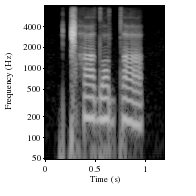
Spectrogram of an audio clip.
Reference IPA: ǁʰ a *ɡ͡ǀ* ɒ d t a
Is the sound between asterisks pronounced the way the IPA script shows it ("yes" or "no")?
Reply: no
